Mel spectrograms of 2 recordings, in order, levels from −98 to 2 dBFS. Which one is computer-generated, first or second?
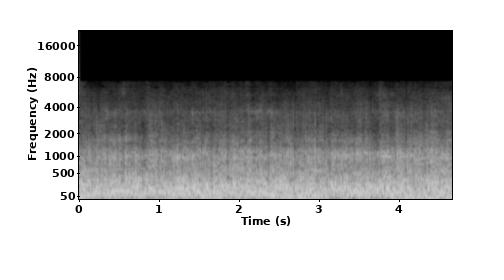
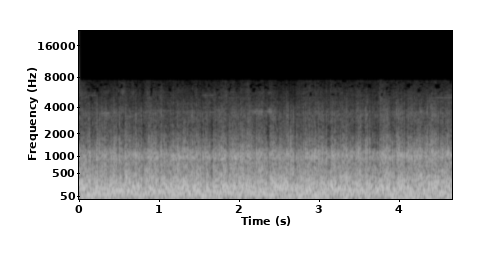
first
